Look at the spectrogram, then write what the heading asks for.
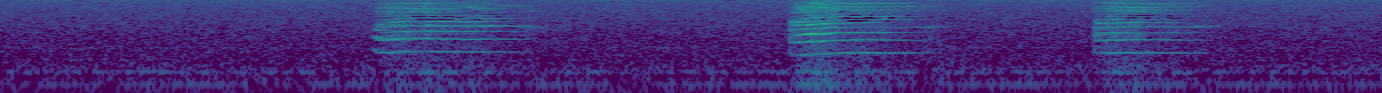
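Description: Domestic cat meowing three times, each a short call under a second long, about two seconds apart, begging for a snack at its empty food bowl.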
